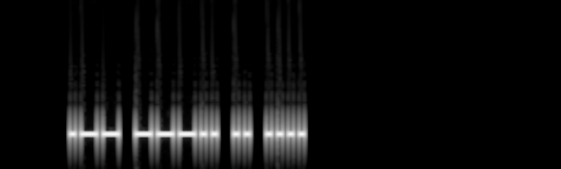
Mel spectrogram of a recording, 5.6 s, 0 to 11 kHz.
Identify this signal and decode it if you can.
Morse code, heard as a keyed tone, about 22 wpm, 700 Hz. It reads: W8IH
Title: USA Call Signs - 4 Characters - Repeated 2x - 22wpm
